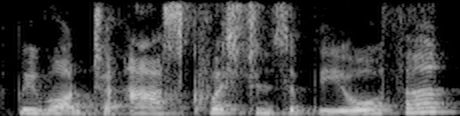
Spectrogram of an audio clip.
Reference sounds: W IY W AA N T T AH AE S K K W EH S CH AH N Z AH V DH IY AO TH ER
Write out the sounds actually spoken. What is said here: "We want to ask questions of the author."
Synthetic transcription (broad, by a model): W IY W AA N T T AH S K K W EH S CH AH N Z AH V DH IY AO TH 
